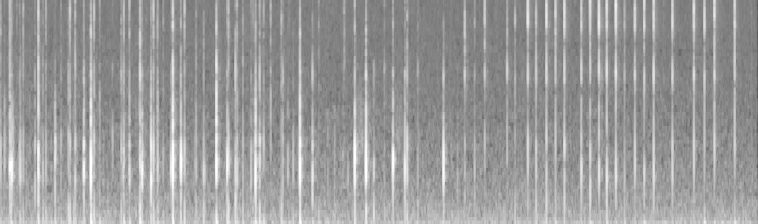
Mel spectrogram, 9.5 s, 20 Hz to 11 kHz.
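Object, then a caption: Small round plastic lip balm container tapped with fingernails. Long acrylic nails rapidly tap a small, hollow, light-blue round plastic lip balm container held in the fingers. The result is a quiet, irregular stream of about sixty short, dry clicks with a hollow midrange knock near 800 Hz and bright, crisp tops. The taps die away instantly and cluster more densely toward the end.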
